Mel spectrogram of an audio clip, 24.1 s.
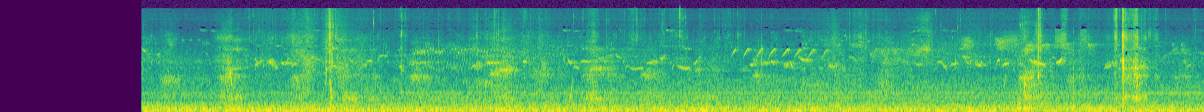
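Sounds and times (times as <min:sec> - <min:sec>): faint small birds chirping: 0:02.8 - 0:24.0.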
